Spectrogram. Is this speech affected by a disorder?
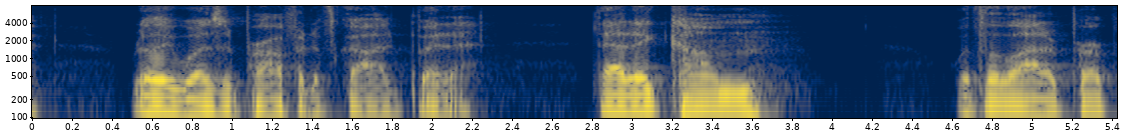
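Yes: ALS; affects hand function.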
